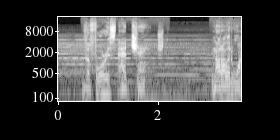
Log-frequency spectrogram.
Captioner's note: mysterious voice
